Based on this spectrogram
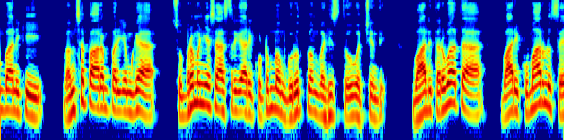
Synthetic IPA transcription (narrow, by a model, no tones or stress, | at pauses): mbaːniki | ʋɐ̰msɐpaːɾɐmpɐɾjɐmɡaː | subʱɾɐmɐɳjɐʃaːst̪ɾiɡaːɾikuʈumbɐmɡuɾut̪ʋɐmʋɐɦist̪uːʋɐt͡ʃːind̪i | ʋaːɾit̪ɐɾuʋaːt̪ɐ | ʋaːɾikumaːɾuluseː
